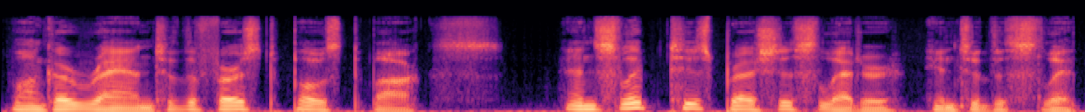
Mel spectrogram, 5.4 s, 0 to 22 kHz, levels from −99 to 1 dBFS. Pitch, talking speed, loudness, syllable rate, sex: 105 Hz, 165 wpm, -17 LUFS, 4.1 syllables/s, male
